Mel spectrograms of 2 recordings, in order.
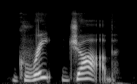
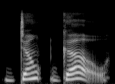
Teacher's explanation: The tongue prepares for the T, then immediately moves to the position for the next consonant without releasing the T sound. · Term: unreleased T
